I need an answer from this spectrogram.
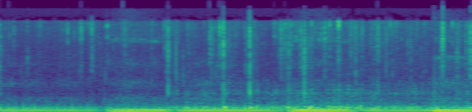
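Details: Short stretch of a domestic cat's gentle purr beside a fireplace; a soft, deep rumble grows louder after the first second, with bright crackles and snaps from the fire above it.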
